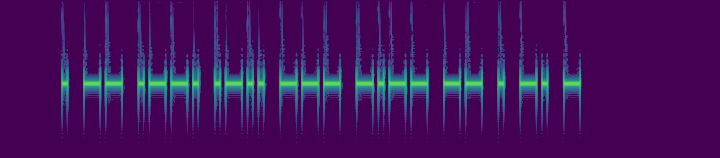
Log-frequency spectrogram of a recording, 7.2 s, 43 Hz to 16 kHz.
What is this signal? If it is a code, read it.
Morse code, heard as a keyed tone, about 22 wpm, 700 Hz. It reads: EMPLOYMENT
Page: morse-code-ninja-practice-22wpm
